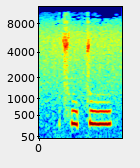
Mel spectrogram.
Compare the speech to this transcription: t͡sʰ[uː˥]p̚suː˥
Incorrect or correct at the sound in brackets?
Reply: correct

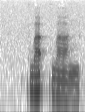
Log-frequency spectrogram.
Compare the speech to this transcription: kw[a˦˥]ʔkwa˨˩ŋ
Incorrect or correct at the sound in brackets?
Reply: correct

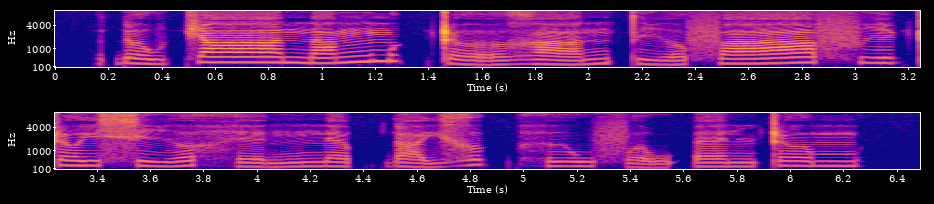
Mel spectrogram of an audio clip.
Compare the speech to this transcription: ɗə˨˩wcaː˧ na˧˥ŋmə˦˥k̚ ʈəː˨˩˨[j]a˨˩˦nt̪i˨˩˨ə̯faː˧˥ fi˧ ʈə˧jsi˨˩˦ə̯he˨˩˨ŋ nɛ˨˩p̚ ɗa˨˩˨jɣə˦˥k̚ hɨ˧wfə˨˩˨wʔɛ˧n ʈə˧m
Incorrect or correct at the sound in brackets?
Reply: incorrect: ɣ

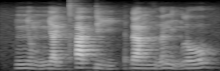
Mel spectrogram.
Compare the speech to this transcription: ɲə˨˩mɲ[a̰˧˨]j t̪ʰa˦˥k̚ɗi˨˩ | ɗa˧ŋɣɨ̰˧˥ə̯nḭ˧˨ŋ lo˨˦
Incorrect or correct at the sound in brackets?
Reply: incorrect: a˨˩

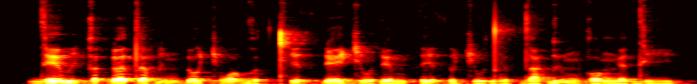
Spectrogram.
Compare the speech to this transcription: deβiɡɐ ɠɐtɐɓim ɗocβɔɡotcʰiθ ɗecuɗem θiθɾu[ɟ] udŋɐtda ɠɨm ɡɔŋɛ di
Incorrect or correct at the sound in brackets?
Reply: incorrect: c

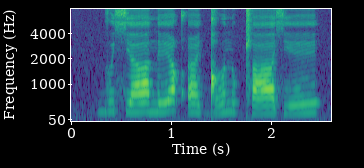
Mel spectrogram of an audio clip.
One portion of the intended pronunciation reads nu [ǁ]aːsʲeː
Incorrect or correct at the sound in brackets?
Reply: correct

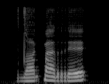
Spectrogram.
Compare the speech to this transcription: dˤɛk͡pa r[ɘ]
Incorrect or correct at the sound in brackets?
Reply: incorrect: ɛ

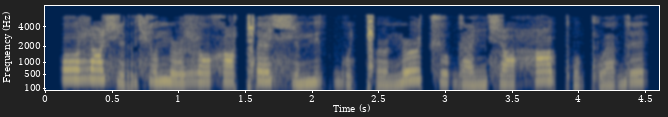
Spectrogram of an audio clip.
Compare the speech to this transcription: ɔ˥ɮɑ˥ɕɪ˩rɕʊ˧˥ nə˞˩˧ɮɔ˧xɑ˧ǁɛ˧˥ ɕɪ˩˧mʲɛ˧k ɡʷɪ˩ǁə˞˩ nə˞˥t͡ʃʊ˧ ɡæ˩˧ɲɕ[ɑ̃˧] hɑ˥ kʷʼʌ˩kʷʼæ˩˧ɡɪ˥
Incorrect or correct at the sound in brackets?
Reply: incorrect: ɑ˧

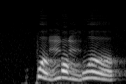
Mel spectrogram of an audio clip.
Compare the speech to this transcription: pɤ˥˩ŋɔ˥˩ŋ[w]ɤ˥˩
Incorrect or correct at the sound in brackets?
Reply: correct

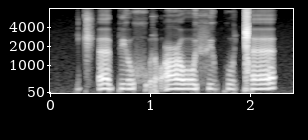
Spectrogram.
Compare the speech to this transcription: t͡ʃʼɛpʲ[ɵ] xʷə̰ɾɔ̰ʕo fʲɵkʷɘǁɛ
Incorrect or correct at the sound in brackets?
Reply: correct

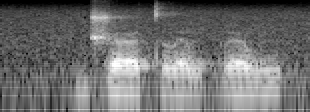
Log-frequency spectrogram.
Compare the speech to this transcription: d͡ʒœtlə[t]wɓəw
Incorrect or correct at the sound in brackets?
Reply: incorrect: none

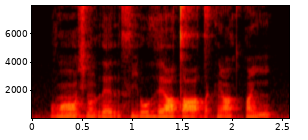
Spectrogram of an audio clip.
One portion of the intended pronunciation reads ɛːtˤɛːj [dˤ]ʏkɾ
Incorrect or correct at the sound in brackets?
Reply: correct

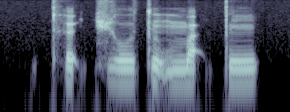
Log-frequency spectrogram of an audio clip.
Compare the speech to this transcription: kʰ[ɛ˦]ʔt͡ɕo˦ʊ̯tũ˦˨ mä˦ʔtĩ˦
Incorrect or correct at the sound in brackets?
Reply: correct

